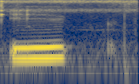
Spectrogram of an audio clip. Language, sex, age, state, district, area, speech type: Nepali, female, 45-60, West Bengal, Kalimpong, rural, read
